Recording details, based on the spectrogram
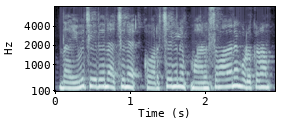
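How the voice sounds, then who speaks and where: A woman's voice: fairly high pitch, fairly even intonation, fairly quick, warm tone, lightly acted. A woman voicing a distressed young daughter who pleads for her ailing father. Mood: pleading. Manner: pleading, upset.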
